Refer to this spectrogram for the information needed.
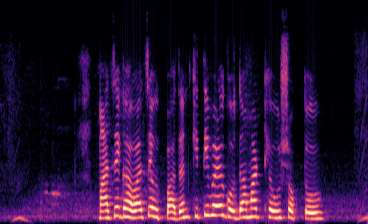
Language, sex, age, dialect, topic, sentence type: Marathi, female, 25-30, Standard Marathi, agriculture, question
